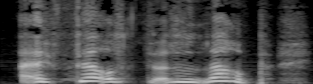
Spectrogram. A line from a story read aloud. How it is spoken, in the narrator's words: choked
